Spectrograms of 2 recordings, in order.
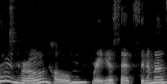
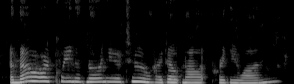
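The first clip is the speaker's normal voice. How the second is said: coaxing, wheedling, half-teasing, half-mocking witch voice; 4 semitones higher than usual. Narrator reads the witch's line to Jill: coaxing, half-mocking tone. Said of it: "said the witch in the same coaxing, half-mocking tone".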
